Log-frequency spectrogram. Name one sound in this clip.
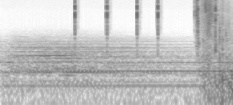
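Short menu clicks sound several times.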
